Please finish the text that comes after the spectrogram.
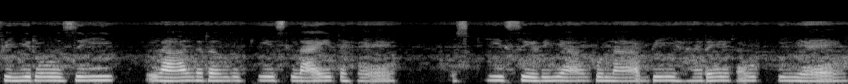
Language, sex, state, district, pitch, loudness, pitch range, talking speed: Hindi, female, Maharashtra, Mumbai Suburban, 175 Hz, -18 LUFS, 165-180 Hz, 90 wpm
